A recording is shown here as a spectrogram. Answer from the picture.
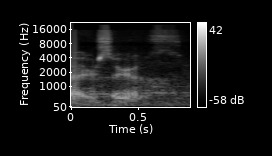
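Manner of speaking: breathy unvoiced whisper of disgust. Real, not acted. Muttering to the camera, a disgusted whisper. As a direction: hiss it under your breath in disgust.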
